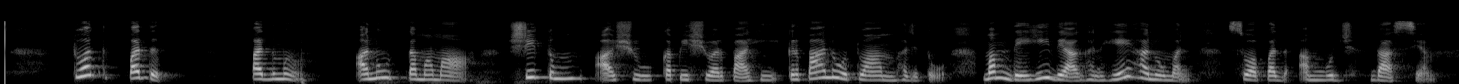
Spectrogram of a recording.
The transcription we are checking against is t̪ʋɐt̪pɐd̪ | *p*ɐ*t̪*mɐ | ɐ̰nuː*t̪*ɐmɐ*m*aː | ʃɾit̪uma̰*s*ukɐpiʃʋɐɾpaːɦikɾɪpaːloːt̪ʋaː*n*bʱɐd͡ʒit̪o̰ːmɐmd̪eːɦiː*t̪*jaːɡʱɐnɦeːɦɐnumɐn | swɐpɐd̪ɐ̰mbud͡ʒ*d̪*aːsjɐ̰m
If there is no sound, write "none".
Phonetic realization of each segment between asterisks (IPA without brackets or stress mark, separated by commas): p, d̪, t̪, m, ʃ, m, d̪, d̪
